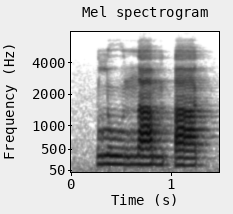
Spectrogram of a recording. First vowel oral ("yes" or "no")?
yes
